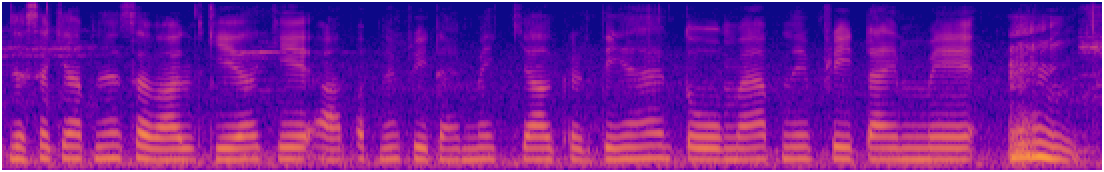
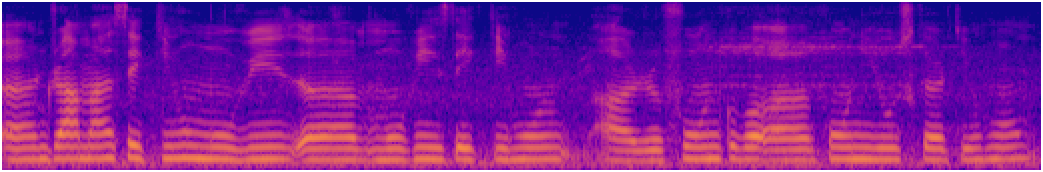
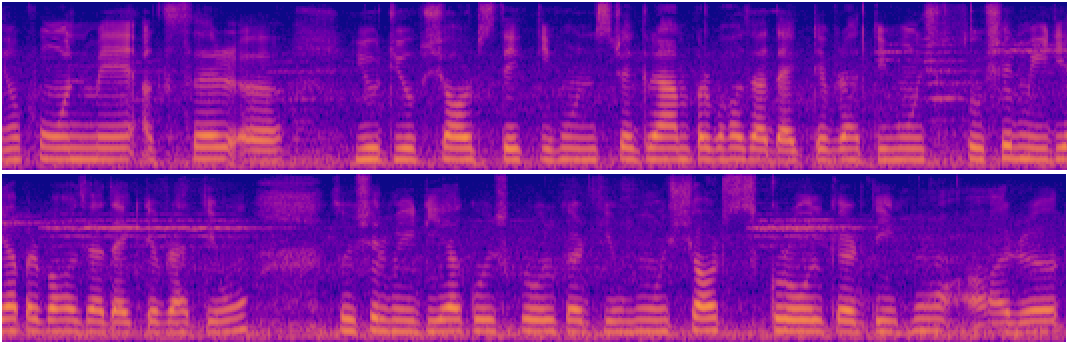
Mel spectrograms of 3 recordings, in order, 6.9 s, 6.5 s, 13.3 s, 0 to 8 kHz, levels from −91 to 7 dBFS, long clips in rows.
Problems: none marked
